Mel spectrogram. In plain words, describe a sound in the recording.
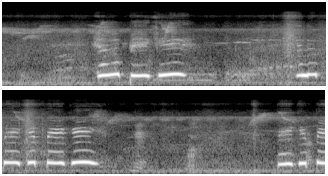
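Chickens cluck loudly in short, repeated bursts nearby.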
